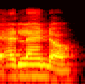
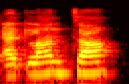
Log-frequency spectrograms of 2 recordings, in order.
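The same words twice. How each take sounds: First: Atlanta softened to "at-LAN-do"; American pronunciation. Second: Atlanta with a clear second t, "at-LAHN-ta"; non-American pronunciation. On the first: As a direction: melt the second t of Atlanta. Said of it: "they say Atlanta". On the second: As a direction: articulate every t in Atlanta. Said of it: "They don't say Atlanta". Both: Shown as a demonstration.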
